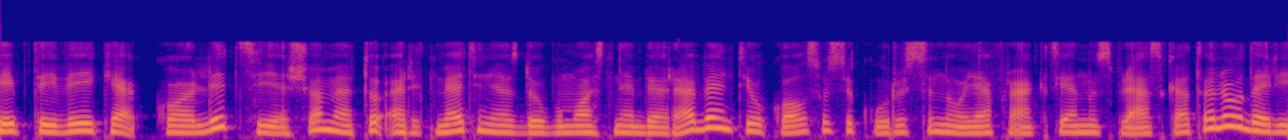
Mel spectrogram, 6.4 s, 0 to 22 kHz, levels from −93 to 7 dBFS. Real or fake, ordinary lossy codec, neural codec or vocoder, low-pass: fake; AAC, 64 kbps; codec, 16 kHz, 4.8 kbps, FACodec; 7.2 kHz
